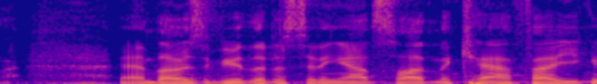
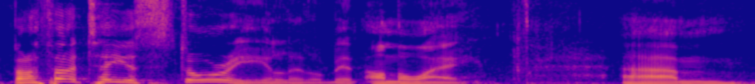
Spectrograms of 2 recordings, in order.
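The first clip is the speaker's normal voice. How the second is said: normal talking voice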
